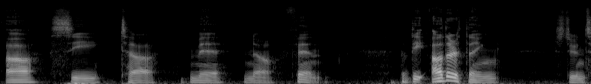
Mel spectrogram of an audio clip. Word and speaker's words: acetaminophen: And the no, although it looks like no, opposite of yes, which my children love to say, it's actually a schwah. So it's an h. So it's like canon, which you would have in maybe a civil war battle or a canon as in a law. And then fen is the phen at the end of hyphen.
